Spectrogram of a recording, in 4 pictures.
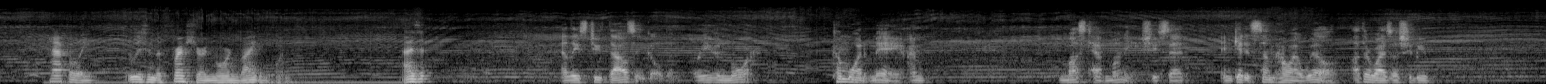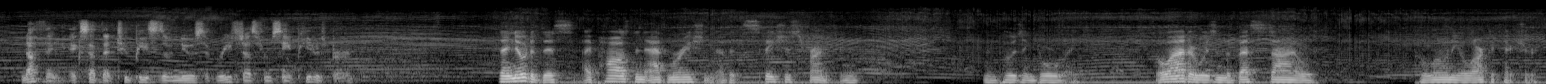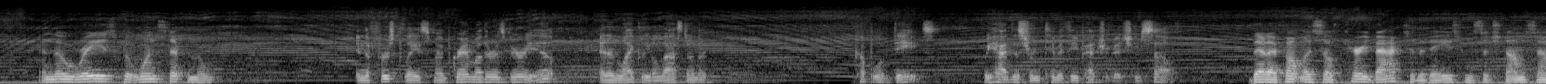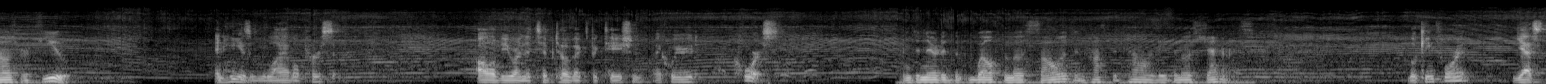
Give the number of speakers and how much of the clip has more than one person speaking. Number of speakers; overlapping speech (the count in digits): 2, no overlap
